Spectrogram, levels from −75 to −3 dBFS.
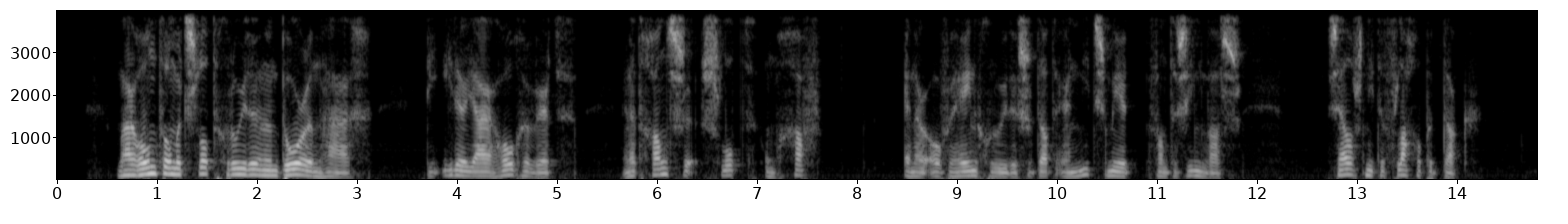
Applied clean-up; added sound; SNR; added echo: none; none; none; none.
